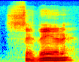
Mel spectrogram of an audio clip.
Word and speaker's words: ceder: an I, for example, ceder means to allow somebody else to do it. So you would pronounce it, would be a C and an E. In Spanish from Spain would be ceder, ceder.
